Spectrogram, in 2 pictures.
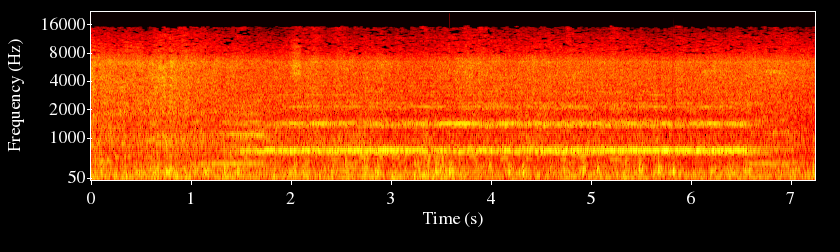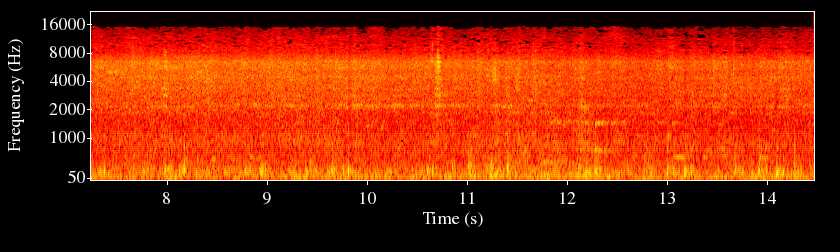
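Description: Train running, heard from inside a carriage with an open window: a steady rumble and rattle of the wheels on the track. About two seconds in, the train's horn sounds one long blast lasting about five seconds.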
